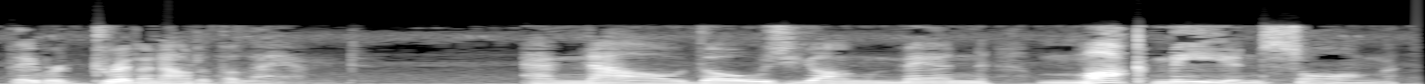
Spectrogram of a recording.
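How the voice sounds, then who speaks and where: An actor playing a suffering, once-honored biblical patriarch in a dramatized scripture monologue, theatrical and declamatory with long pauses. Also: male voice, medium pitch, dull audio. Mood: bitter scorn, then anguished lament. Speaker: actor in a dramatized audio Bible.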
